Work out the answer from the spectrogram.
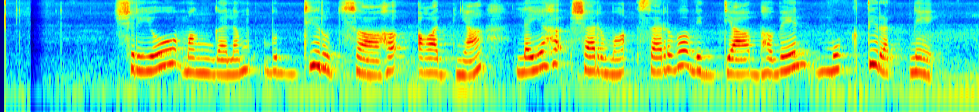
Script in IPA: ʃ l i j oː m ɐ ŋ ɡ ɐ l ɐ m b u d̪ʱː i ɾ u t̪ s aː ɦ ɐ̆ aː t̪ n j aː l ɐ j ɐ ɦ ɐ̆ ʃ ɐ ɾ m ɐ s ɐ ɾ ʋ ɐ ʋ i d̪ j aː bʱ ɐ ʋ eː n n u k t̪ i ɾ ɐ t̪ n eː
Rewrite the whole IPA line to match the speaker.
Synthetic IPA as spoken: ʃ ɾ i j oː m ɐ ŋ ɡ ɐ l ɐ m b u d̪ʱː i ɾ u t̪ s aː ɦ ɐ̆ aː d̪ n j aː l ɐ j ɐ ɦ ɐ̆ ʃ ɐ ɾ m ɐ s ɐ ɾ ʋ ɐ ʋ i d̪ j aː bʱ ɐ ʋ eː n m u k t̪ i ɾ ɐ t̪ n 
